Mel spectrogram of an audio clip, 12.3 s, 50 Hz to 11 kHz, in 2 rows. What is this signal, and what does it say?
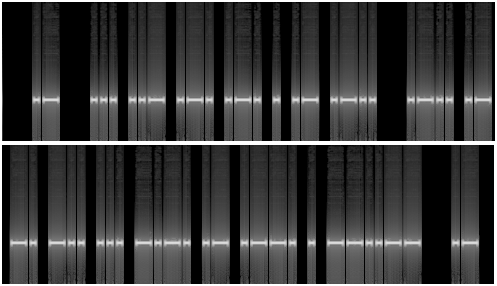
Morse code, heard as a keyed tone, about 20 wpm, 1000 Hz. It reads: A SURREAL LANDSCAPE, A
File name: qotdfiles / 20wpm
